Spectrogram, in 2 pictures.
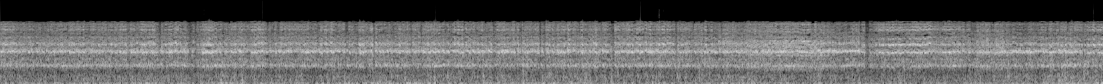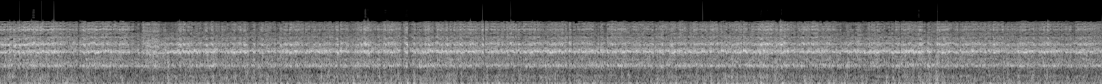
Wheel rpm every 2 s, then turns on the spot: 230, 230, 230, 220, 220, 220, 230, 230, 230, 230, 230.
none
